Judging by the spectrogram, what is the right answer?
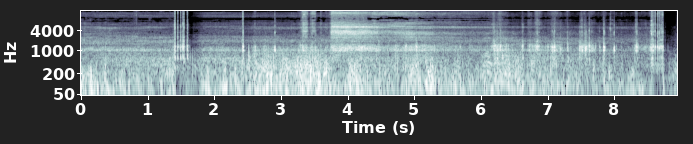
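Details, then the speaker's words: Fuel tank hissing on a 2015 Kia Rio (~150,000 km): a steady airy hiss from the tank area amid handling clatter, caused by a faulty EVAP canister purge valve; it may log rich-mixture/catalyst codes, and the fix is replacing the valve. "если у вас шипит из бака не надо ехать на диагностику тратить деньги потому что там вам покажут ошибки это богатая смесь по катализатору может 1 ленту зон показать причина проста это клапан абсорбера если шипит меняйте его сразу не думайте там пытаться что-то делать все в нем причина"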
